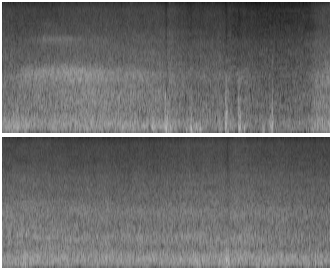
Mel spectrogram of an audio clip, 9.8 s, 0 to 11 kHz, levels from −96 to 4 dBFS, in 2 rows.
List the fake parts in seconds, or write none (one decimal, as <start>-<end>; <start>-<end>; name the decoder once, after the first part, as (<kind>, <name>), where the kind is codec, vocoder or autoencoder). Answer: 1.9-6.6 (codec, SNAC); 8.0-8.5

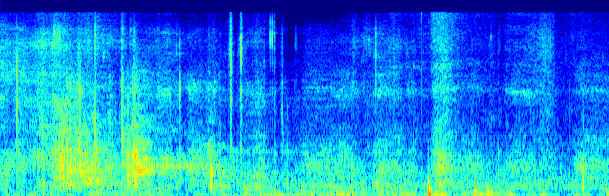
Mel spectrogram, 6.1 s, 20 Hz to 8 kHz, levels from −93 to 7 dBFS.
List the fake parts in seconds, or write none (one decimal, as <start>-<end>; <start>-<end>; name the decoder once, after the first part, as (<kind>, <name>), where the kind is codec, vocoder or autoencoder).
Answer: 0.0-4.4 (codec, SNAC)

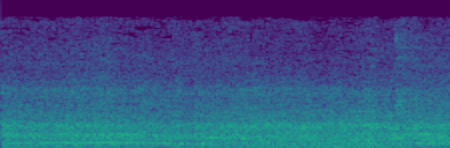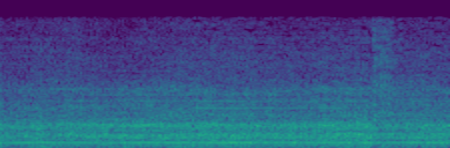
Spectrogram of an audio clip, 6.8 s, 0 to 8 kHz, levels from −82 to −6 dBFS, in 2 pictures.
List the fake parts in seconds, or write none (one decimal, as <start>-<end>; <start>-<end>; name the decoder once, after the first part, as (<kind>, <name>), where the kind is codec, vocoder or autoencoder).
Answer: 3.0-4.8 (codec, SNAC)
